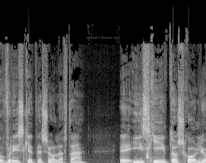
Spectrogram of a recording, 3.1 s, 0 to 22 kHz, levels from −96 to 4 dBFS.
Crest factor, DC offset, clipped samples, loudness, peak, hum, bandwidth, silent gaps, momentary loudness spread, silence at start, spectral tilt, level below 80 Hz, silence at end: 14 dB; under 0.1%; under 0.1%; -13 LUFS; 0 dBFS; none; 19 kHz; none; 6 LU; 0 s; -4 dB/octave; -38 dBFS; 0 s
